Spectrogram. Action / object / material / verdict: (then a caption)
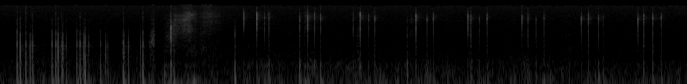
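tap / cardboard-covered eyeshadow palette / cardboard / none. Long nails tap and scratch on the closed cardboard cover of a flat pink "Honey Lust" eyeshadow palette. Quiet, dry clicks with bright, crisp edges come in uneven bursts over a low, soft rumble. Around two seconds in there is a brief hissy scratch.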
